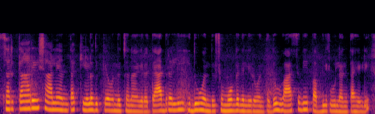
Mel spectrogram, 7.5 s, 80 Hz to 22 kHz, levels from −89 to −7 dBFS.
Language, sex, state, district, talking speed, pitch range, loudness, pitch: Kannada, female, Karnataka, Shimoga, 130 wpm, 160-190 Hz, -30 LUFS, 175 Hz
